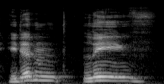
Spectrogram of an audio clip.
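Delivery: slow, loud, weighted stress on leave; preacher punching the point home; emphatic stress. Acted. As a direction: lean hard into every word. Sermon emphasis.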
